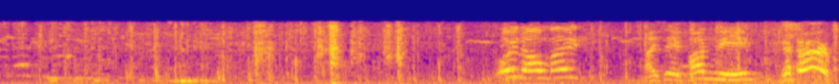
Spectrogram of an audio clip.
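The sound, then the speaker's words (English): A horse-drawn carriage draws near in a driveway, hooves clip-clopping in a loose, steady rhythm with rattling wheels, while voices talk over the latter half. “I can see the carriage in the driveway now.”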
